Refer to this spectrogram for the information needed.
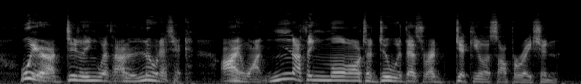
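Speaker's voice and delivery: enraged, blustering outcry. Reading a story aloud, the narrator voices the army general addressing the Queen, furious cry. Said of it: "cried the general. / he cried".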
